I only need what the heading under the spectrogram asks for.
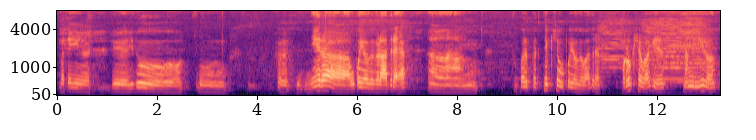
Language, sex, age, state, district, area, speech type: Kannada, male, 60+, Karnataka, Shimoga, rural, spontaneous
